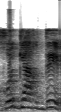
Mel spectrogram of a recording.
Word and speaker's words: regarder: Or the word regarder, for example, it has two R. You're going to hear the first one more, re, and the second one less, regarder.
